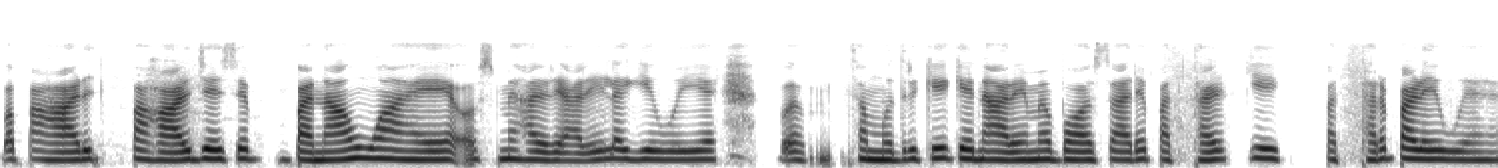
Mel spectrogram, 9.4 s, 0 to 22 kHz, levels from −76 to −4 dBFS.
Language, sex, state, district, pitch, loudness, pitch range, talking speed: Hindi, female, Bihar, Saran, 210 Hz, -18 LUFS, 205-220 Hz, 165 wpm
